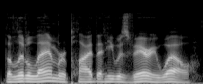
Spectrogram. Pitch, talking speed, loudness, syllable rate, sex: 120 Hz, 265 wpm, -16 LUFS, 6.3 syllables/s, male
